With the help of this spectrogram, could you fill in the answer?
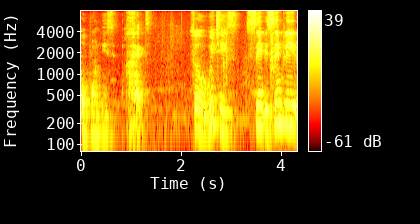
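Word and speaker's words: ח: So the next one is what we call Het. Call it Het. Het. Het. Het. So when you pronounce this, you pronounce it using your throat.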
